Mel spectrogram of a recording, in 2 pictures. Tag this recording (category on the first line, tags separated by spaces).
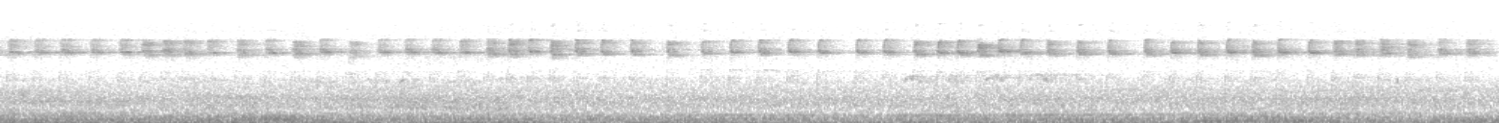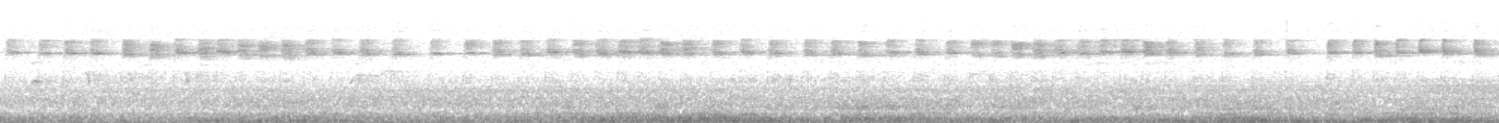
Soundscapes > Nature
data-to-sound alice-holt-forest raspberry-pi field-recording weather-data soundscape artistic-intervention phenological-recording natural-soundscape modified-soundscape sound-installation Dendrophone nature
